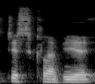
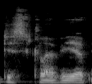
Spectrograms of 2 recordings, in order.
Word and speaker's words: Disklavier: I was slightly puzzled by the pronunciation of Disklavier, thinking it should be pronounced the French way. A bit of Googling proved me wrong, and you right, of course.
